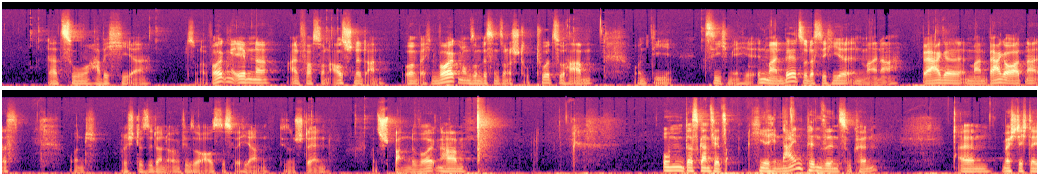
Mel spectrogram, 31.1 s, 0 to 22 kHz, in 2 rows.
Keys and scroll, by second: 1.2 alt+Tab.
